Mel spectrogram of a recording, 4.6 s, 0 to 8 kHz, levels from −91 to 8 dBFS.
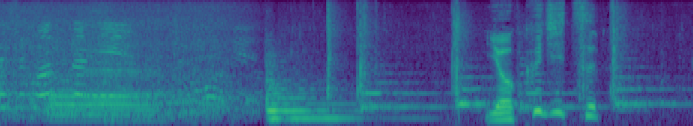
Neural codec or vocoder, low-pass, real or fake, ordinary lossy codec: none; none; real; none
